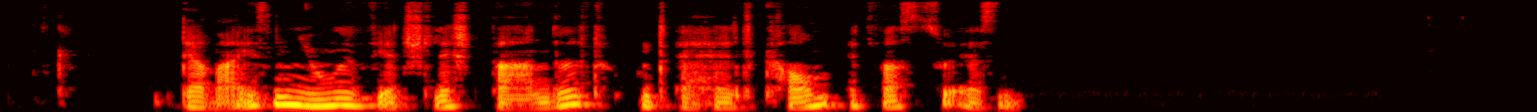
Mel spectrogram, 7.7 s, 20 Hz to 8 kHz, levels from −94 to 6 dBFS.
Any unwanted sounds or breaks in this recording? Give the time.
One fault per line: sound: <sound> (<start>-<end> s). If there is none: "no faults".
no faults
